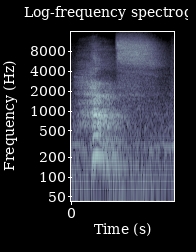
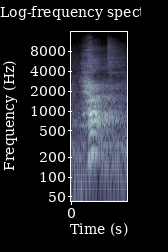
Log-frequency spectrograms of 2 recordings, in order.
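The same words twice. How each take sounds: First: "hats" ending in a soft hissed ts; "hats", blow out the final s; plural s sound. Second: "Hat" with a clean final t; "Hat", short and clear; singular model. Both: Shown as a demonstration. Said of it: "Repeat with me one time".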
